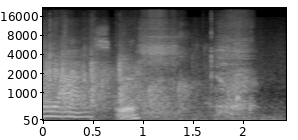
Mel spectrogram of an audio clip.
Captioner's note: sniffling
